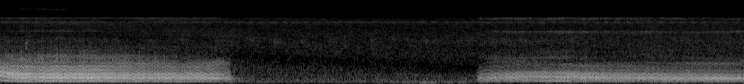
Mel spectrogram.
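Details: Cat making low, rough, sustained growling moans with a buzzing, pulsing texture, two long stretches broken by a quiet pause of about two seconds; presented as a cat roaring.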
